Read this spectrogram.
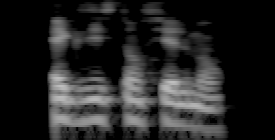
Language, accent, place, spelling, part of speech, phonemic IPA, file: French, France, Lyon, existentiellement, adverb, /ɛɡ.zis.tɑ̃.sjɛl.mɑ̃/, LL-Q150 (fra)-existentiellement.wav
- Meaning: existentially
